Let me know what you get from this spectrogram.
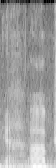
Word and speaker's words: Hemby: And Natalie, I believe it's Hemby. I want to make sure I pronounce that correctly. – Hemby, she wrote the title song, The High Women, and another song called Redesigning Women.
